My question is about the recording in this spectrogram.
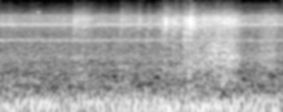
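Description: A steady low hum with a thin, steady high whine over it, and a brief rustle about one and a half seconds in.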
